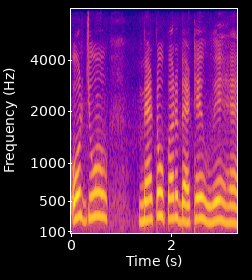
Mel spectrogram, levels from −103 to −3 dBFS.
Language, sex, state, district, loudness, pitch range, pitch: Hindi, female, Uttar Pradesh, Shamli, -16 LUFS, 240-285 Hz, 270 Hz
